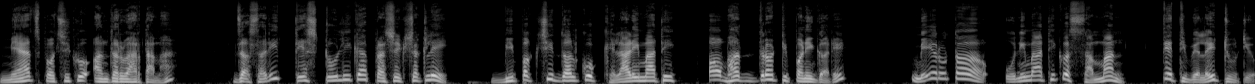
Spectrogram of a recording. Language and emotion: Nepali, disgusted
